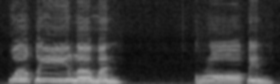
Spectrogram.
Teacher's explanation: Jadi ada jedanya, tapi kita tidak bernafas. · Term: saktah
